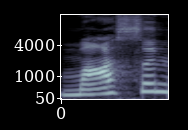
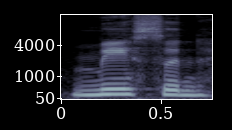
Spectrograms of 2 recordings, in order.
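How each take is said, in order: First: The first vowel sounds like 'ah'. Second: The first vowel sounds like 'ay'. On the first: The speaker calls it wrong. "Pronunciation मासन नहीं है" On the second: The speaker calls it right. "मेसन है"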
